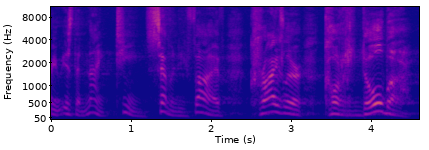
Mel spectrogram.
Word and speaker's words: Cordoba: Right here before you is the 1975 Chrysler Cordoba. You got to roll your R's on that one. It's very Spanish sounding.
